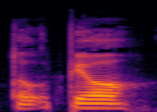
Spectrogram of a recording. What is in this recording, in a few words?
"topyo", apatani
